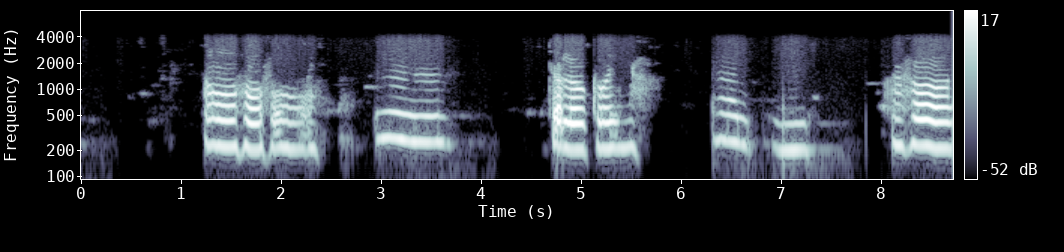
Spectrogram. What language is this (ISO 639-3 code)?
pan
